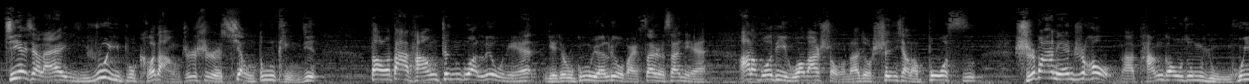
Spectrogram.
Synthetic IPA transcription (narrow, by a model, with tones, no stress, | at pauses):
t͡ɕjɛ˥ɕja˥˩la˧˥ɪi˨˩ɻwe˥˧i˧pu˥˩kʰɤ˧˥t̪ɑ˨˩ŋʈ͡ʂɻ̩˥ʂɻ̩˥˩ɕjɑ˥˩ŋt̪ʊ˥ŋt̪ʰḭ˨˩ŋt͡ɕi˥˩n | t̪ɑ˥˩ʊlə˩t̪a˥˩t̪ʰɑ˧˥ŋʈ͡ʂə˥nkwa˥˧nljo˥˩ʊnjɛ˧˥njɛ˨˩t͡ɕjʂ̩ɻkʊ˥ŋɥɛ˧˥nljo˥˩ʊpa˨˩ɪsa˥nʂɻ̩˧˥sa˥nnjɛ˧˥n | a̰˥lp̬wɔ˧˥t̪i˥˩kwɔ˧˥pa˧˥ʂo˨˩ʊnə˦t͡ɕjo˥˩ʊʂə˥nɕjɑ˥˩ŋlə˩pwɔ˥sɹ̩˥ | ʂɻ̩˧˥pa˥njɛ˧˥nʈ͡ʂɻ̩˥xo˥˩ʊna˧˩t̪ʰɑ˧˥ŋkɑ˥ʊt͡sʊ˥ŋjʊ˨˩ŋxwe˥ɪ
